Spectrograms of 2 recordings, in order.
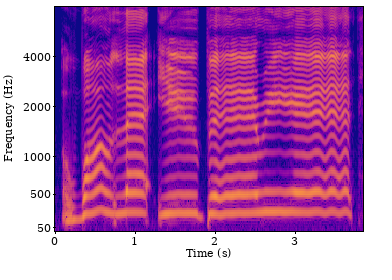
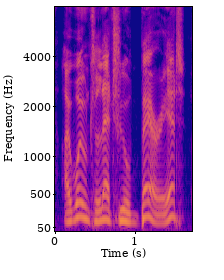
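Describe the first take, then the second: First: It has a casual London Cockney accent. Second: It has a posh, old-fashioned English accent.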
